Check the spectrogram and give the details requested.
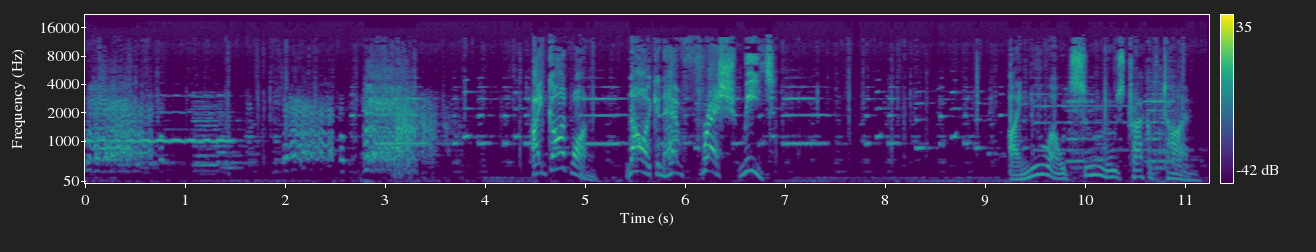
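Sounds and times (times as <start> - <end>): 
wild goats on an island bleating: 0.0 - 3.8
speech: 4.6 - 7.0, 9.3 - 11.2.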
